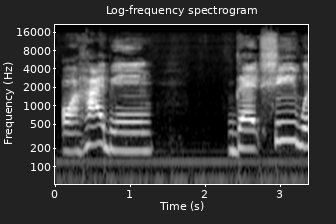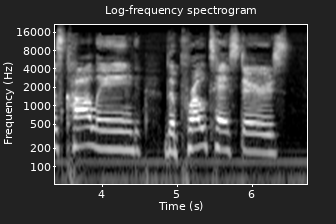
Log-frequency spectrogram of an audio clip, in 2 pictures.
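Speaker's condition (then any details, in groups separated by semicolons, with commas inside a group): No condition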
